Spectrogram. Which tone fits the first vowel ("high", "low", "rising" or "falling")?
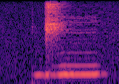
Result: high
